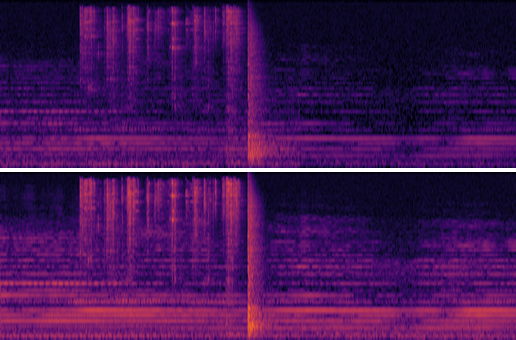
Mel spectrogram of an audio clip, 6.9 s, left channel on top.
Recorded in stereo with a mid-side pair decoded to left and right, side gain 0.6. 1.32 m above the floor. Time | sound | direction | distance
1.1 | keys jangling | 50° right | 1.1 m
3.3 | a pop | 60° right | 0.9 m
